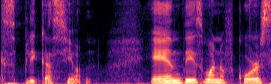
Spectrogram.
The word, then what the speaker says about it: explicación: easily due to that but just remember their pronunciation la explication like explicacion and this one of course can be plural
